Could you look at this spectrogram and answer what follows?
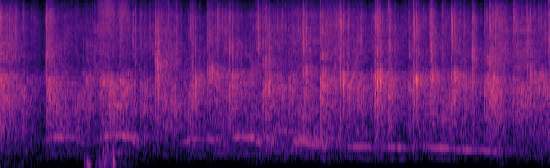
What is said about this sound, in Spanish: Alguien que aplauda la presencia de Dios y este maravilloso tesoro.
